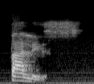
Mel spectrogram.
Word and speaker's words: Thales: que lidera el consorcio se llama tales y se escribe t h l ese es un nombre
